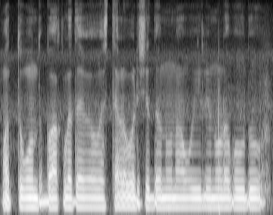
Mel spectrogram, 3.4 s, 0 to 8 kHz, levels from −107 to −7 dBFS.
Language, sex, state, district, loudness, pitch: Kannada, male, Karnataka, Koppal, -15 LUFS, 125 Hz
